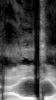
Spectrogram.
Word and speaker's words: Haiti: And they call the place Haiti. Am I pronouncing that correct? – That's right.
